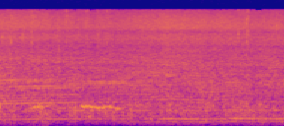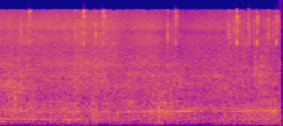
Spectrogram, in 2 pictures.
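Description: Outboard motor of a D-class inshore lifeboat running at speed: a steady engine drone with the rush of the boat's wash.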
